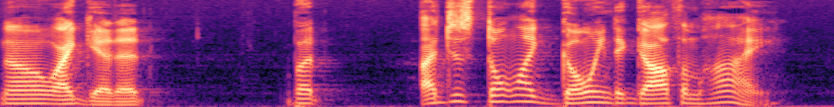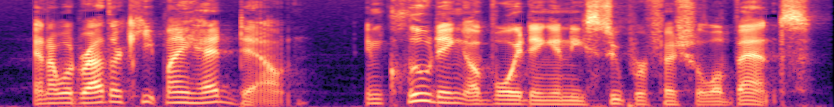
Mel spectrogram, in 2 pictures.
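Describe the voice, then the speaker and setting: A man's voice: medium pitch, sing-song, normal speed, natural voice. A man playing a reserved, polite, brooding rich teenage boy in an audio drama, hesitant and understated. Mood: weary, serious.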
